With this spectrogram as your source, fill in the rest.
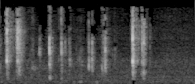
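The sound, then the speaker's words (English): Typing on a computer keyboard while entering a card name into a search box for a card game: a quick, uneven run of crisp key clicks with short pauses, and no talking. “We can just type in archetype.”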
